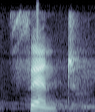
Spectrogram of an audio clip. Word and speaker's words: scent: So, here look the first word Caesars, Caesars, scientist, scenery, scent, descent, science, scenic, ascent. Here you know children there are two letter SC but their sound is only S.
